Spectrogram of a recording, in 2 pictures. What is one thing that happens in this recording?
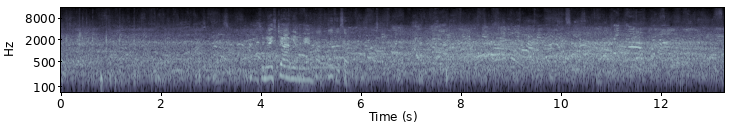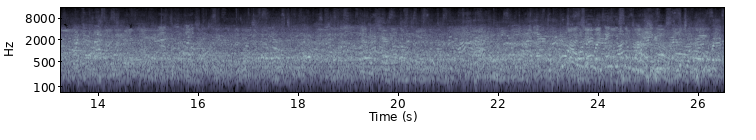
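A large crowd of men and women chatters loudly nearby, in a room with some echo.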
